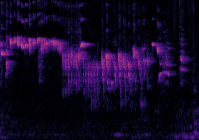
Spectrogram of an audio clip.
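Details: Wake-up song of canaries, opening with a high sustained whistle that breaks into fast rattling trills and buzzy rolled phrases, then drops into shorter chirps toward the end.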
